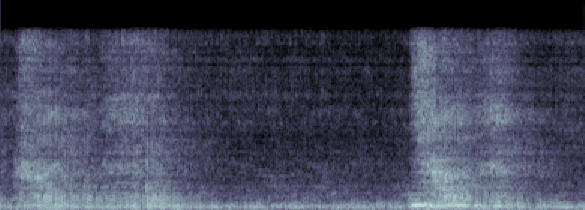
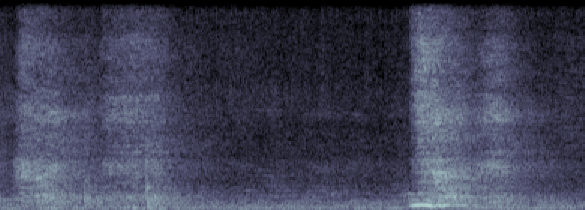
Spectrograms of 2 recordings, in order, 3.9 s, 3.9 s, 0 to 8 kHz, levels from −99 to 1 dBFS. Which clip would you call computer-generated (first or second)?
first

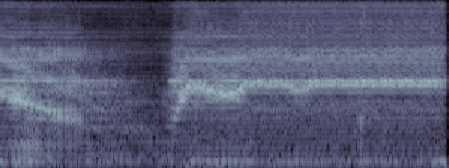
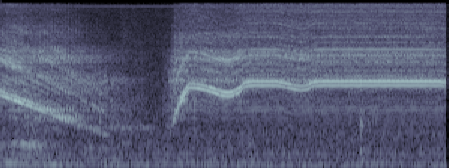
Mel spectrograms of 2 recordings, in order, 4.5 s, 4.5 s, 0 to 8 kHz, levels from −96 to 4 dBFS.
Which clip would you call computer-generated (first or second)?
first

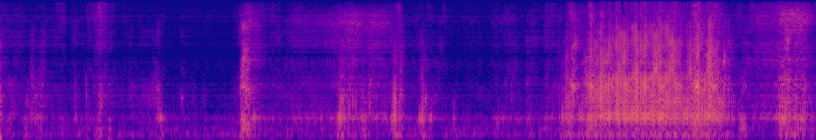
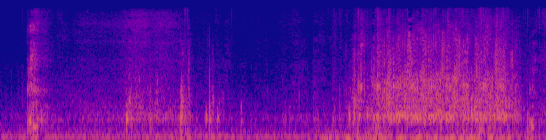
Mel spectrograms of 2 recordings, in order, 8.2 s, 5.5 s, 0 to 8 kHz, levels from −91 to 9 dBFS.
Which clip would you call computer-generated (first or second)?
first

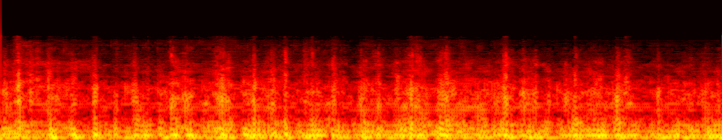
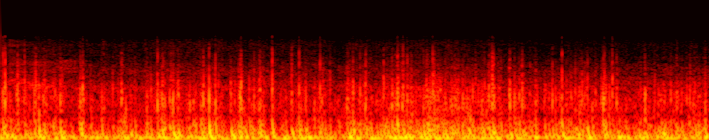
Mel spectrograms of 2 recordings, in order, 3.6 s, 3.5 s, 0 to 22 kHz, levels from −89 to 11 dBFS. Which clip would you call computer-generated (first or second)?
first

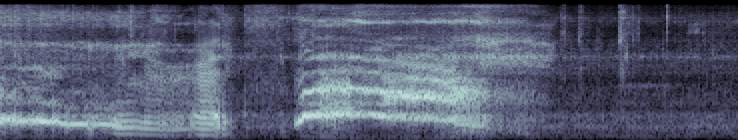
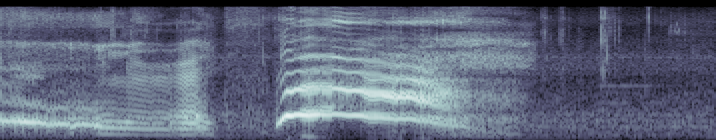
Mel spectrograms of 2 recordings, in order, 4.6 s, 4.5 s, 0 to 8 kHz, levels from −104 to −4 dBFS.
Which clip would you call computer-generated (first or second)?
first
